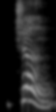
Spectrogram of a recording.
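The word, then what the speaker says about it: 站: Zhang representa estação, parada, paragem.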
